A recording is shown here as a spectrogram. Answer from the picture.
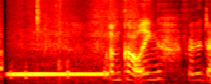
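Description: A telephone tone heard over a phone's speaker as an outgoing call is placed: one steady note held for about a second that then stops, followed by a voice.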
